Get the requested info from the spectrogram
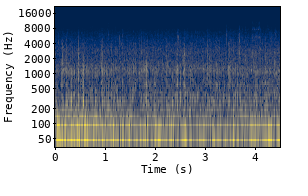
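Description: Heavy rain falling steadily, with many small ticks of drops striking close by.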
